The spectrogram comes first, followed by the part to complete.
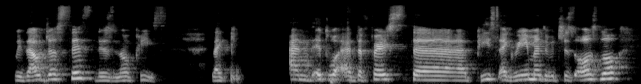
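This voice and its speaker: Speaking in an Arabic accent, a woman with a medium pitch and a bright, sharp tone keeps a moderate pace. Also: ordinary pitch variation. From Palestine, raised across several countries. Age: 30s. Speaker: lawyer and political activist. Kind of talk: interview.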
